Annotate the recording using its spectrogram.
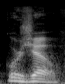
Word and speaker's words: Gourgeot: Now, with a name like Sokolowski, I really want to be sure I said it right. Say it beautifully. – Gorgeau. Yeah.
